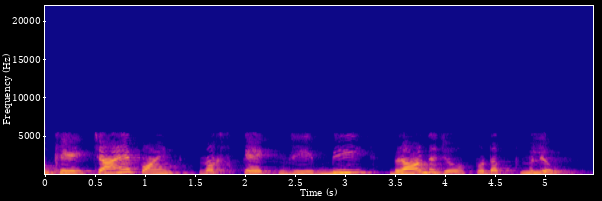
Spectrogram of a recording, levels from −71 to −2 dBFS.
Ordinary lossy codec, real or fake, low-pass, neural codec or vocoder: none; fake; 5.4 kHz; vocoder, 44.1 kHz, 128 mel bands, Pupu-Vocoder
